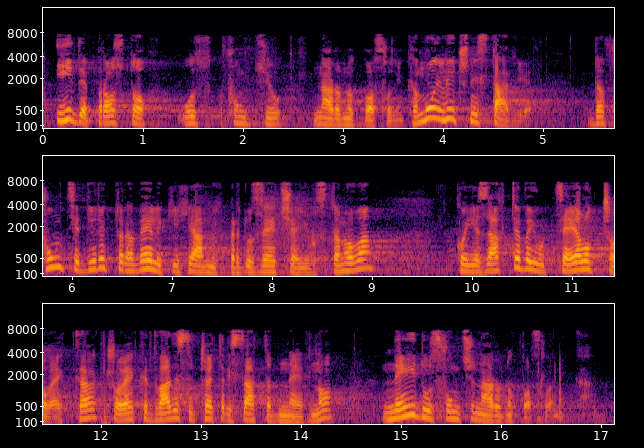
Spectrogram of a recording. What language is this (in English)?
Serbian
